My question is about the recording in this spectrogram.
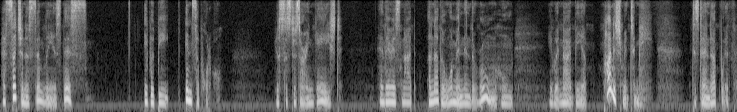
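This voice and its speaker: A woman voicing a proud, cold young gentleman in a breathy ASMR role-play of a classic storybook. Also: low-pitched, expressive, measured pace, pauses often, dry recording, studio quality, heavily acted. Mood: cold disdain.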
